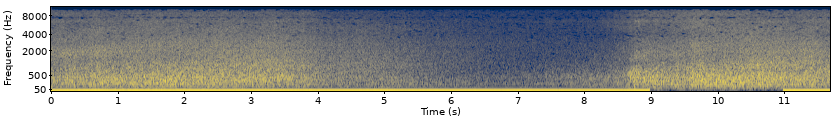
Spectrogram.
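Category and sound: nature, ocean waves and surf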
